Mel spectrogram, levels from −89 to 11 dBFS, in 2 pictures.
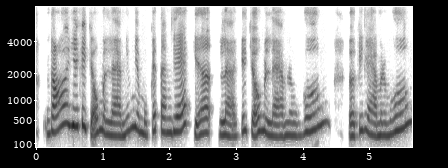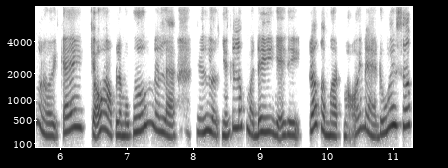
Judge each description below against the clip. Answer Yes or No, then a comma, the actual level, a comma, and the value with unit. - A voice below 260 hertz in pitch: No, very high, 275 Hz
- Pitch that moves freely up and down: Yes, wide, 5.9 semitones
